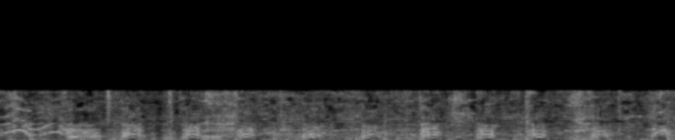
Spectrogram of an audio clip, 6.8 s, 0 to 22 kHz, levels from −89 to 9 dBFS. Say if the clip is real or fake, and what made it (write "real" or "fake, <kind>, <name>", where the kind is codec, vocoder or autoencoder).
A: fake, vocoder, HiFi-GAN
